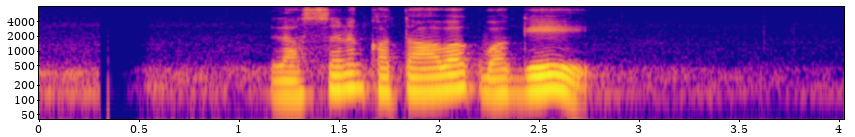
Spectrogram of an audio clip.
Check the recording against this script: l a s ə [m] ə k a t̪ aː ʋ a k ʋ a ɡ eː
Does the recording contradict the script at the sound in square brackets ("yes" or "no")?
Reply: yes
